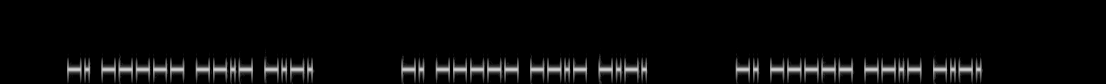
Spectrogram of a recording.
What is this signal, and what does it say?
Morse code, heard as a keyed tone, about 28 wpm, 700 Hz. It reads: N0QC N0QC N0QC
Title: USA Call Signs - 4 Characters - Repeated 3x - 28wpm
